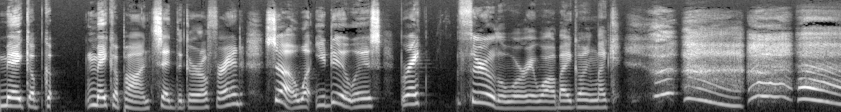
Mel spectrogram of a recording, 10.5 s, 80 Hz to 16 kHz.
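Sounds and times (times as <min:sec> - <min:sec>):
speech: 0:00.0 - 0:10.5
person taking deep gasping inhalations: 0:07.8 - 0:10.5.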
